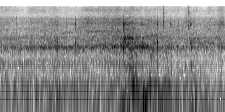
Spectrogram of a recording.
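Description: Trials motorcycle engine running steadily at idle, with scattered clicks and a dull knock about one and a half seconds in as the fallen bike is handled.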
